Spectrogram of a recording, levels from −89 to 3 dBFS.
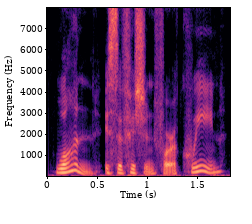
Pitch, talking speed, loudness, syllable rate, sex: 195 Hz, 195 wpm, -17 LUFS, 5.5 syllables/s, female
